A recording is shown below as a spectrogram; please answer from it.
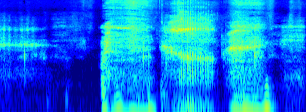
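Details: Tess, an English bull terrier, greeting her owner as she is woken in the morning: three loud, breathy wheezing snorts, each about a second long, with a quieter pause and a brief murmur before them.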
